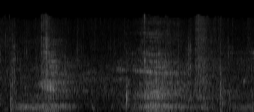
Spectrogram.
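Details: Snow leopards at Tama Zoo in a post-mating courtship squabble: male Shingis chasing female Mayu. Two harsh, rasping growl bursts, one early and one midway, over a murmur of background noise.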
